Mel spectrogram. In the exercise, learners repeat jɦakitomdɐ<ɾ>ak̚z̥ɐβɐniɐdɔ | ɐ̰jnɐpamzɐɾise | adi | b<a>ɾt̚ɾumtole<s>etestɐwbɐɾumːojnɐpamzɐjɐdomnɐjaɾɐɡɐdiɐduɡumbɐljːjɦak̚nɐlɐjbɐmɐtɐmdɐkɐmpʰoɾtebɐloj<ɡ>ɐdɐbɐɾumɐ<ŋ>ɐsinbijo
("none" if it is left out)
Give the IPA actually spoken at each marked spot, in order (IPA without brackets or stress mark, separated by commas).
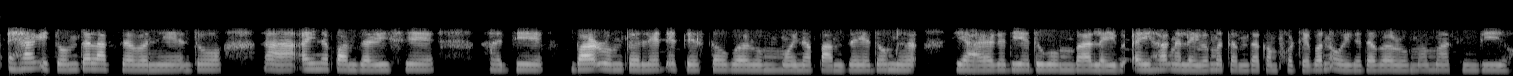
l, a, t, ɡ, m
